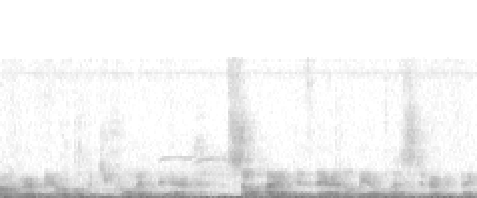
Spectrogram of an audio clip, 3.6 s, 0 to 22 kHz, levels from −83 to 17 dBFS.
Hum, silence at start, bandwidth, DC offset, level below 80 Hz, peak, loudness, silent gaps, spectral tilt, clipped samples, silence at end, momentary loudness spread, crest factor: none; 0 s; 14.5 kHz; under 0.1%; -34 dBFS; -22 dBFS; -41 LUFS; none; -6.5 dB/octave; under 0.1%; 0 s; 3 LU; 10 dB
